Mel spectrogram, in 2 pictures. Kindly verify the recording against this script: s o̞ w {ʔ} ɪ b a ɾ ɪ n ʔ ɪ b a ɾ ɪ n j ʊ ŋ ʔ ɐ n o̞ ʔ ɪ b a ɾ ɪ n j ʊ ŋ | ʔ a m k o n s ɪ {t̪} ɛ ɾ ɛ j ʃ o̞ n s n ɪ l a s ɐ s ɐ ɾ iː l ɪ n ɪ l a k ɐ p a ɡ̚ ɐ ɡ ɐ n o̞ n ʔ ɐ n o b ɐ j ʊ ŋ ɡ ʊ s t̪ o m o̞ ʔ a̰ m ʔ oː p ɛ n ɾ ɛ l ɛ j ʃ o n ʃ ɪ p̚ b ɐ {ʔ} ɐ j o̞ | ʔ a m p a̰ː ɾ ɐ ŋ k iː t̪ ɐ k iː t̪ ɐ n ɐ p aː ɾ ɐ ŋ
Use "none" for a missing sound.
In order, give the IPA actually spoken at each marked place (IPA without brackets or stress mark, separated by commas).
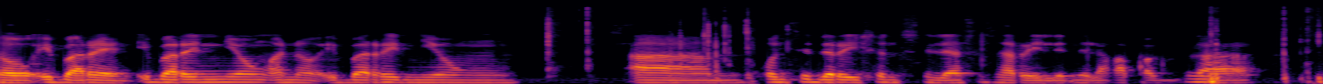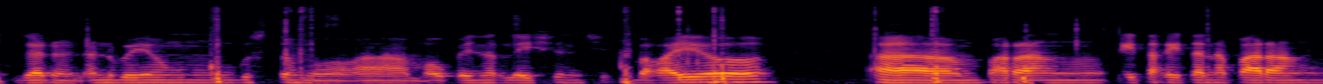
ʔ, d̪, k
